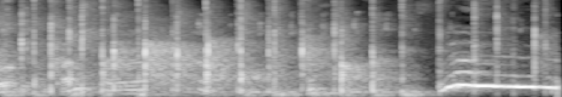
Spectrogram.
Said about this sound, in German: Ein kleiner Applaus, danke.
